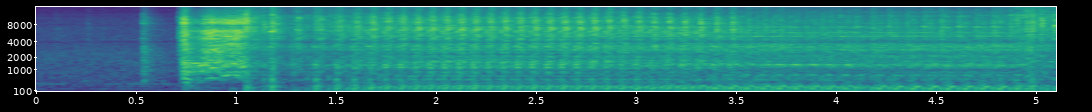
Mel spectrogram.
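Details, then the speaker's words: Craftsman Pro that surged, fitted with a new carburettor at factory settings and a 4.5 mm gasket spacer fixing the linkage, air filter off: catches after a brief crank and runs steady and smooth with no surging. "so much better all right so i'm going to put all the air filter and everything back on and then just maybe tweak this air adjustment just a little bit it sounds like it's running pretty smooth where it's at so all right it's not surging"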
